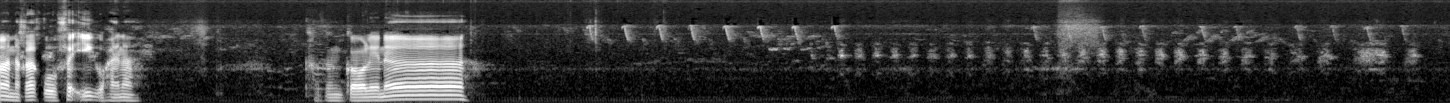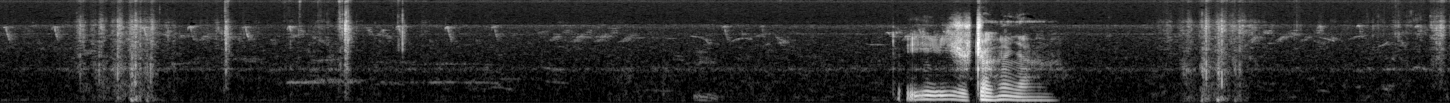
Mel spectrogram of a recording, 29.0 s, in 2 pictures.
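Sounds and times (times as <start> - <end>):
small birds chirping: 0.0 - 29.0
bird trill: 5.2 - 14.6.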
